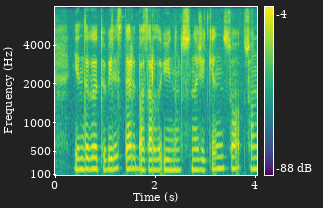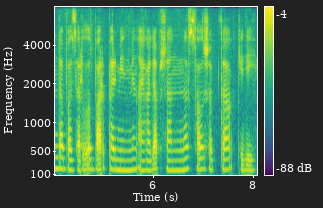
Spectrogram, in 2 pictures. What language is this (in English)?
Kazakh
